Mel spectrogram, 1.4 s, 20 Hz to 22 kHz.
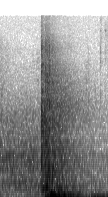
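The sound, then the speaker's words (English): A heavy second door into an underground dry room, kept at 15% relative humidity and 18 degrees centigrade, swings shut with a single solid thud, its broad low rumble fading over a moment into quiet. “So you'll feel that change as we come through this second door.”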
